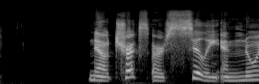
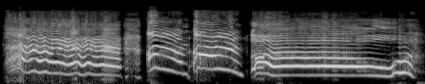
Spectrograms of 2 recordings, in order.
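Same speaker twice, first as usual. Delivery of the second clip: excited; 10 dB louder, much slower than usual. Acted. Trucks rattling and laughing.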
